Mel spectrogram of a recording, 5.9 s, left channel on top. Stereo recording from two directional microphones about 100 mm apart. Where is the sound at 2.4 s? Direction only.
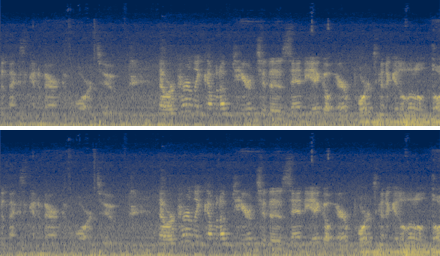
15° left (ahead or behind).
